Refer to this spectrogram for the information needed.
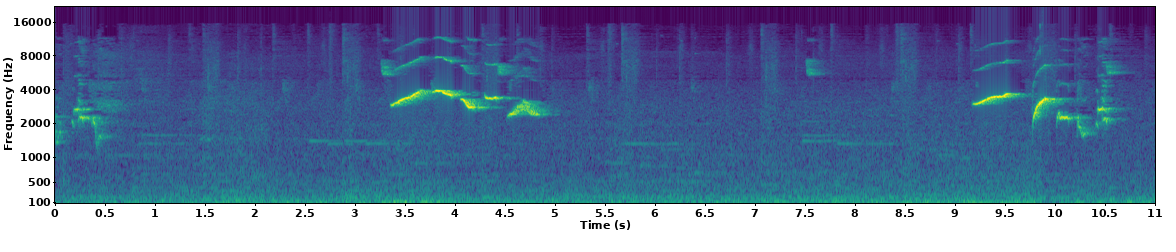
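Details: An Oriental magpie-robin (kacer), bathed in the morning and then placed in a bathing cage, sings two bursts of loud, varied, sliding and warbling whistled phrases separated by a quiet pause, over a faint background hum.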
